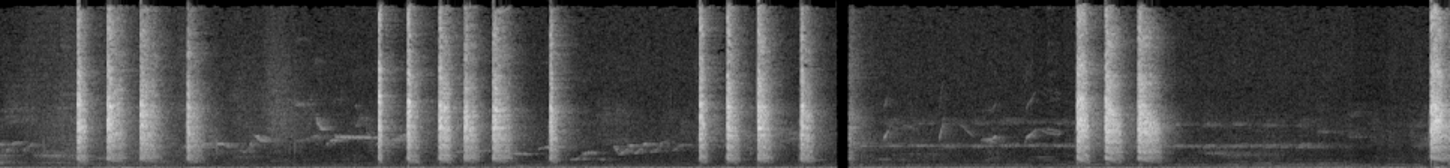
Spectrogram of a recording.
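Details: White-rumped shama giving its ketrekan call, used as a training recording to make other birds agitated; harsh, buzzy rasping notes in tight bursts of three to five, repeated about every two seconds, with a faint whistle in the background.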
